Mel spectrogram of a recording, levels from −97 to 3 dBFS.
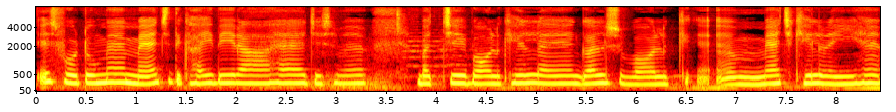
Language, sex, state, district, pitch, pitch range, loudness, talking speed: Hindi, female, Uttarakhand, Tehri Garhwal, 225 Hz, 210-230 Hz, -19 LUFS, 155 wpm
